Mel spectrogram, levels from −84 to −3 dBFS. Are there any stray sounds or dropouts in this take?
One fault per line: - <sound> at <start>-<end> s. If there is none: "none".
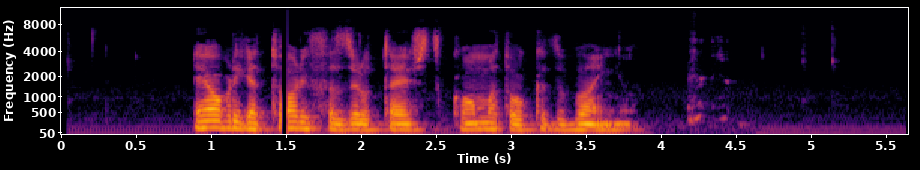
- dropout at 1.5-1.5 s
- throat clearing at 4.2-4.6 s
